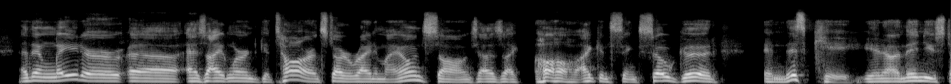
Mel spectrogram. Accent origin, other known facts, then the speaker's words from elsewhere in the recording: California, United States; I loved him. I grew up in the Bay Area.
